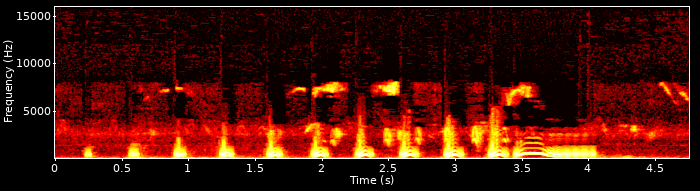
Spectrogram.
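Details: Barred owl at its nest in Midtown Tulsa: a loud run of about ten rhythmic hoots, swelling then falling, ending in a drawn-out wavering downslurred note, with faint higher chirps behind.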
